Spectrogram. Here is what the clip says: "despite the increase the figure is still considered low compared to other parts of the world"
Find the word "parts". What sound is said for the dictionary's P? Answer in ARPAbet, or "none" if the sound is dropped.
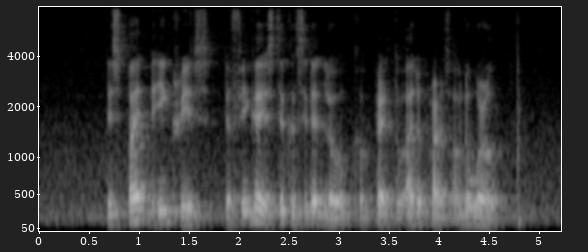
P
